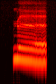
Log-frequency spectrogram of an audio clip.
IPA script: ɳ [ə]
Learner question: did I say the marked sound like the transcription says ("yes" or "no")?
no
